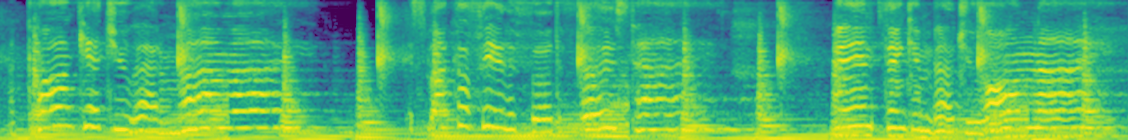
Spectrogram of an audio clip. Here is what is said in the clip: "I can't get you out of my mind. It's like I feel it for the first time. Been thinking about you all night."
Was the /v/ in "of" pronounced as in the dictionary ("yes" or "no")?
yes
